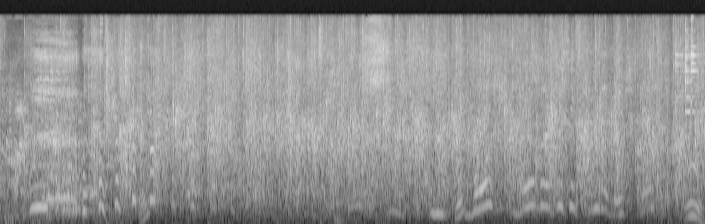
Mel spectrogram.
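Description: A middle-aged man talks with animation into a microphone.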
